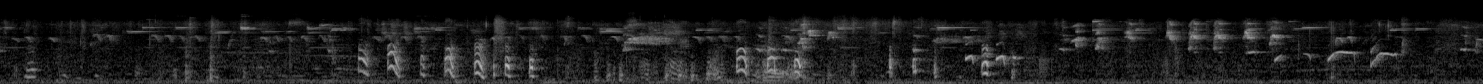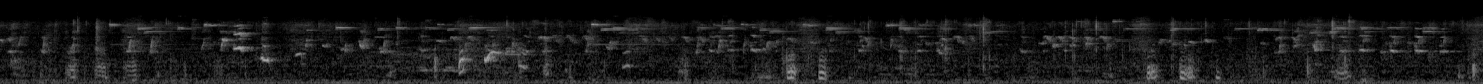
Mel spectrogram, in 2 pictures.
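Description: A litter of young puppies nursing from their mother: rapid suckling noises and small squeaks, busiest in the first half. Short, high chirps of small birds run steadily behind them.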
